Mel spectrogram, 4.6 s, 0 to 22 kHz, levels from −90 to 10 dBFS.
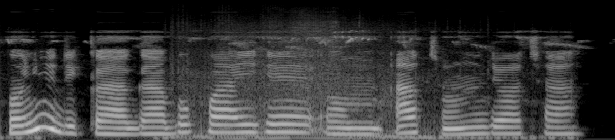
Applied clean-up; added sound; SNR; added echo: none; Motorcycle / Accelerating, revving, vroom; 18 dB; none.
